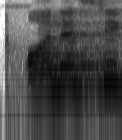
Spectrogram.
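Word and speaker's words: honesty: अरे एक बात बताइए ऑनेस्टी की स्पेलिंग तो आपने सुनी होगी क्या होती है एसवाई किससे स्टार्ट हुई एच से वो तो हमारे वल्स में नहीं आती बट अगर ऑनेस्टी लिखोगे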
